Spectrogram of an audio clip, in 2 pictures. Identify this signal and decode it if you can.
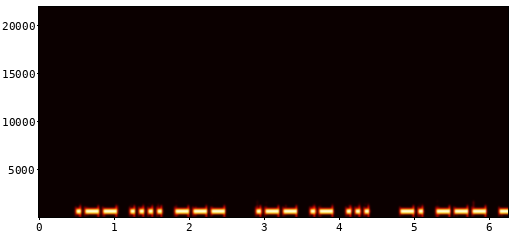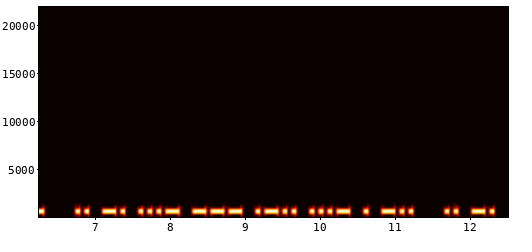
Morse code, heard as a keyed tone, about 21 wpm, 700 Hz. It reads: WHO WAS NOT INVOLVED IN
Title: Sets of 6 Words - 20wpm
